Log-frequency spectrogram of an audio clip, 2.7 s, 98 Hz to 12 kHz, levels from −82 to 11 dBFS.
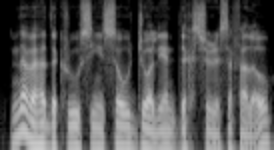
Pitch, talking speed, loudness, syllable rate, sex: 100 Hz, 240 wpm, -17 LUFS, 6.3 syllables/s, male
